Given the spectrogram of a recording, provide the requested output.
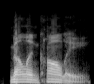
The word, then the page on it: melancholy: American English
